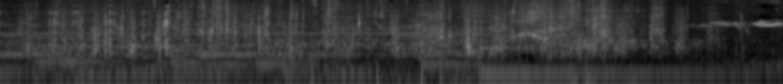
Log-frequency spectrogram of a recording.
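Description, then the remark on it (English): A crisp bite into a ring-shaped, golden-brown fried urad-batter fritter, followed by a run of crunchy chewing, short brittle crackles repeating over a low steady hum, with a brief higher whine near the end. “It's lighter than it looks, and when you bite into it, the crunch is satisfying.”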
